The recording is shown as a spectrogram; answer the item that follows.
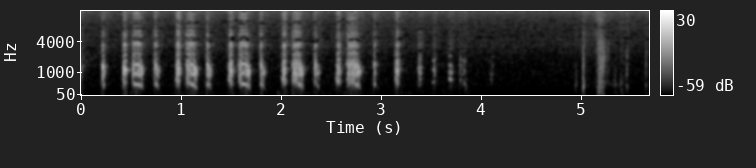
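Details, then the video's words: Chukar partridge, a male hunting bird in Tajikistan, 2020, giving a rapid train of harsh chuck notes that speeds up, then thins into softer clucks and trails off, with a couple of knocks at the end. "Нар Кабки Шикори (Садои кабки Шикори) 2020. Каменная Куропатка (Кеклик) в Таджикистане 2020. KEKLIK"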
